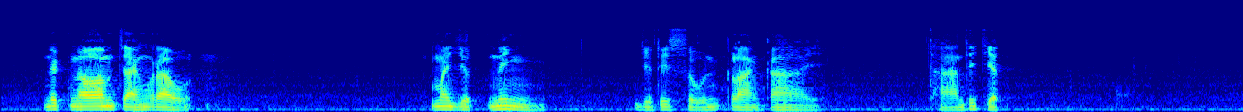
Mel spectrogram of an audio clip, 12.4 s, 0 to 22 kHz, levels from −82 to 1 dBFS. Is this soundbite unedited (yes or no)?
yes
